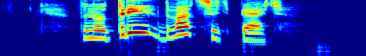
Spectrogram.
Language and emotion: Russian, positive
